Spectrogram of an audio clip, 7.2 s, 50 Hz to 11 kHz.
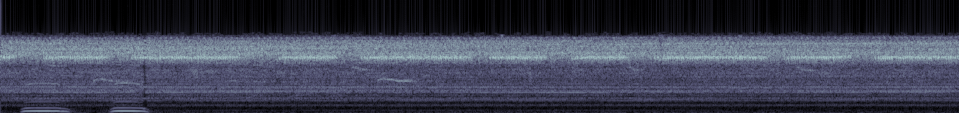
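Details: Two deep hoots in quick succession from a male Great Horned Owl, alone at his nest tree at 6:17 AM in August outside breeding season, followed by several seconds of steady hum with no reply from his mate.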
